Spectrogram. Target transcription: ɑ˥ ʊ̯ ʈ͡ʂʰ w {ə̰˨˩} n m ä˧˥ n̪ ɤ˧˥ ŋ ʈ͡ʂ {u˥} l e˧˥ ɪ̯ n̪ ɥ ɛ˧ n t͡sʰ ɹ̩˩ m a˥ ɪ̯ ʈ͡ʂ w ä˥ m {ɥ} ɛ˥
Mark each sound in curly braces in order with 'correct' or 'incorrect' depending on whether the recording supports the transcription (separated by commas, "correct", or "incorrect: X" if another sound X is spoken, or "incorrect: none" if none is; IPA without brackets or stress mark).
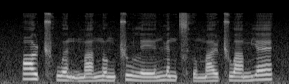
correct, incorrect: u˥˩, incorrect: j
